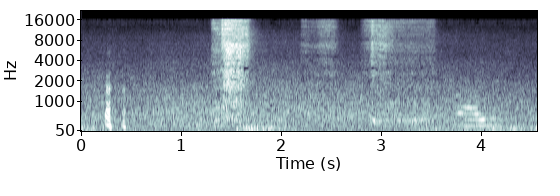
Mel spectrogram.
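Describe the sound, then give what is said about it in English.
Two or three short, loud hissing bursts from a fire extinguisher spraying down an ashtray, separated by brief pauses, with faint voices murmuring in the background. “They're spraying it down.”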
